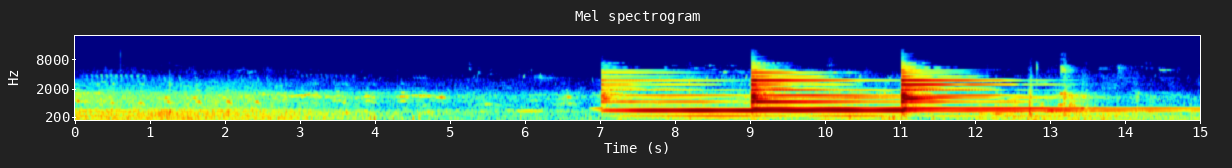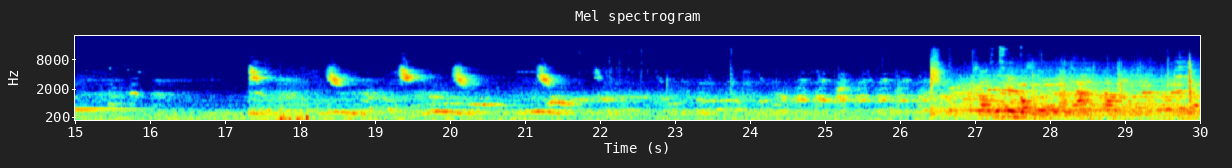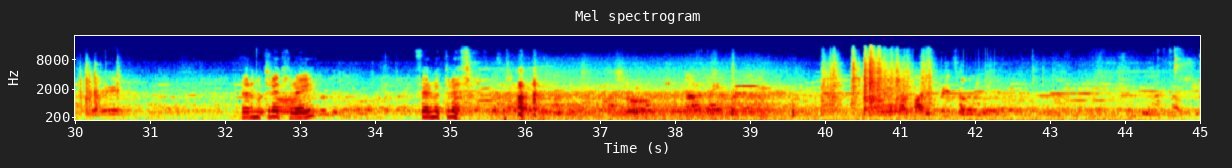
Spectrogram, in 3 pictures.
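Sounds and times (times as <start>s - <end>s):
distant bird calls: 0.0s - 6.8s, 35.2s - 44.9s
church bell ringing: 7.0s - 15.5s.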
